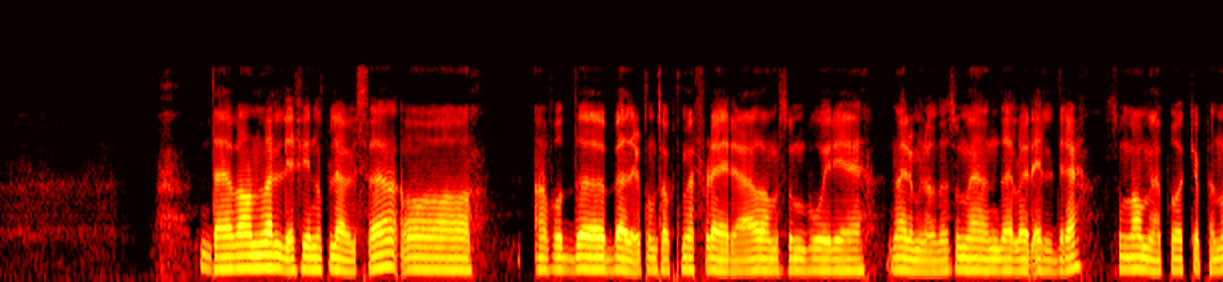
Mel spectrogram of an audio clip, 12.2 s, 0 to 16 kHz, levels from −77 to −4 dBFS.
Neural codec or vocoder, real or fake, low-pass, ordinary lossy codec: codec, 16 kHz, 4 kbps, FreqCodec, larger model; fake; 7.2 kHz; none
